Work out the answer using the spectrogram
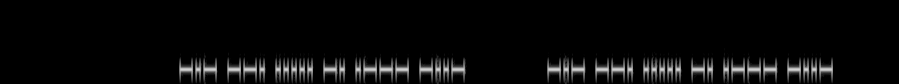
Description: Morse code, heard as a keyed tone, about 32 wpm, 700 Hz. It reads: KG5NJX KG5NJX
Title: USA Call Signs - 6 Characters - Repeated 2x - 30wpm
